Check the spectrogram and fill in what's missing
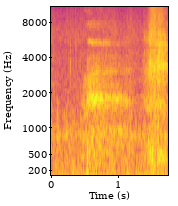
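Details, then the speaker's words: Two quick, hissing sniffs through the nose from an adult with a head cold ("man flu") following laryngitis, in a quiet room while spinning yarn. "You have to excuse me, I have got man flu."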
